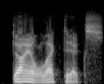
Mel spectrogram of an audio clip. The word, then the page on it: dialectics: American English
